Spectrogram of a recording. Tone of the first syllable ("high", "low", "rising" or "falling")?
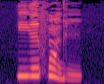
high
